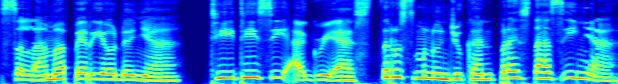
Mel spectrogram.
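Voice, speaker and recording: The tone is dark and mellow, the sound dry and close with no echo. Delivery is fairly slow, with lively intonation. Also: woman. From Indonesia. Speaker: voice-over artist. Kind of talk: corporate narration.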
